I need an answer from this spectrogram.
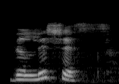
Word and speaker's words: delicious: انتبهوا على لفظ كلمة delicious وكتابتها. السي هون لفظناها إش, مش دائما هيك بصير معنا, في بس في بعض الكلمات القليلة نلفظ السي إش.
